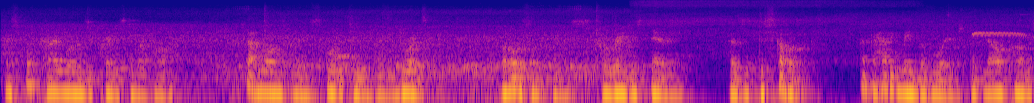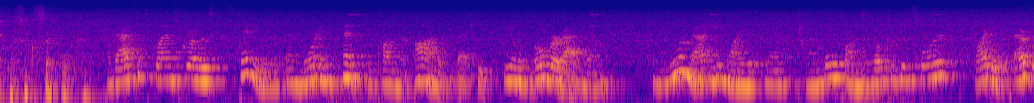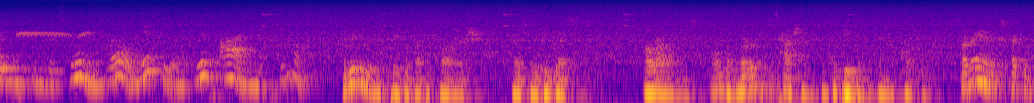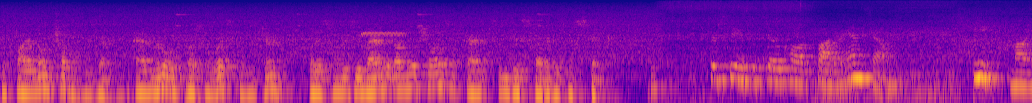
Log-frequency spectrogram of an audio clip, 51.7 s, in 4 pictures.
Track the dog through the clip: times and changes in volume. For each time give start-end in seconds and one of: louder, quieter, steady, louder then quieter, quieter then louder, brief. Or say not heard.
not heard.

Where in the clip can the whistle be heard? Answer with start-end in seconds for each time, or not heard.
12.1-12.9, 26.0-27.1, 43.2-43.9.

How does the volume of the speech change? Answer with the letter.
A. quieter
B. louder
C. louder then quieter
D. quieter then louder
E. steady
E.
